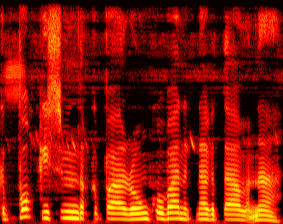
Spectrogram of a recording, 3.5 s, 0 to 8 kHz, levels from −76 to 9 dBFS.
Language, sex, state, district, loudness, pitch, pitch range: Garo, female, Meghalaya, South Garo Hills, -14 LUFS, 195 Hz, 180-210 Hz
